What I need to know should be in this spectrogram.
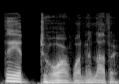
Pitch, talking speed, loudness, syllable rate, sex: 100 Hz, 200 wpm, -16 LUFS, 7.8 syllables/s, male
